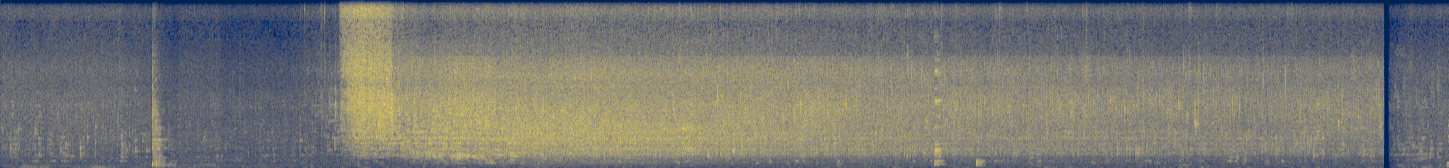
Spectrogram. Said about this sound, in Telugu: ఇలా మనం ఫ్రై చేసుకోవాలి.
